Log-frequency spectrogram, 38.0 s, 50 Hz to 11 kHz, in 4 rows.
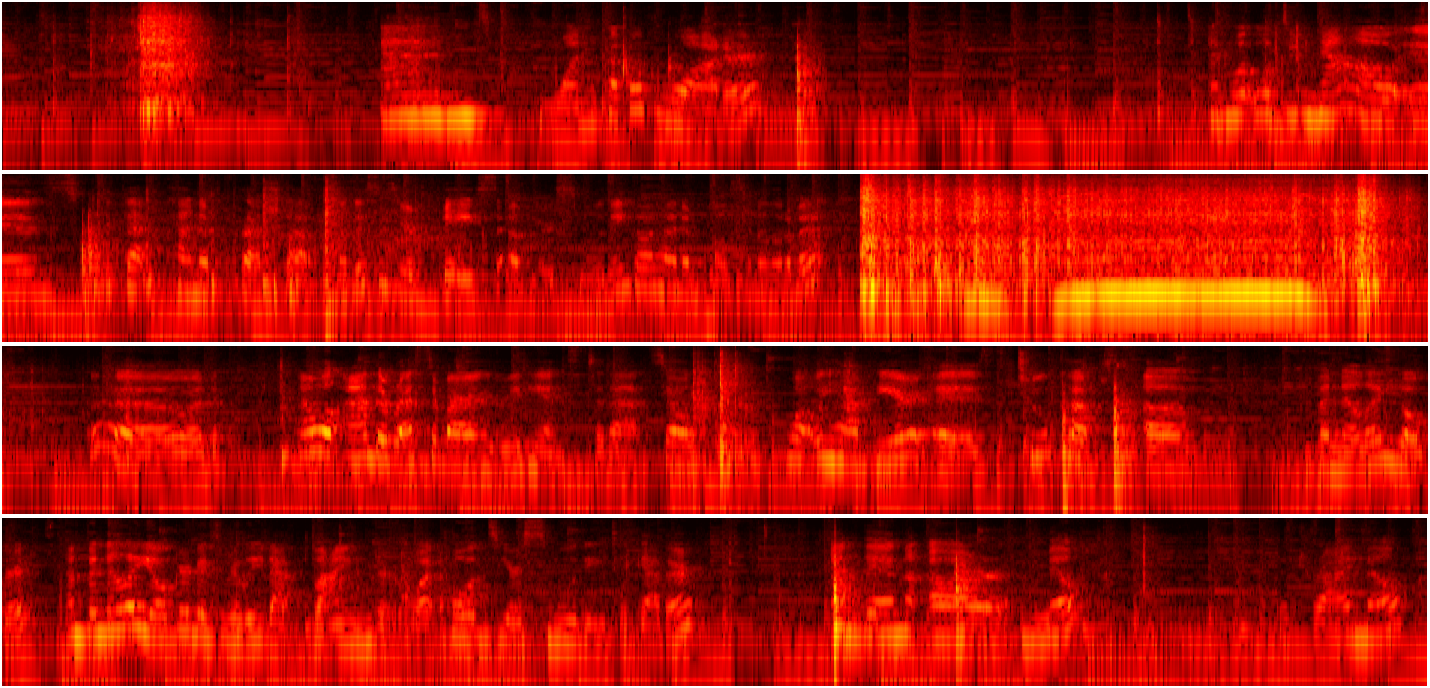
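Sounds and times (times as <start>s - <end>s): soft background music: 0.0s - 38.0s
ice cubes clattering into blender: 0.6s - 1.5s, 15.2s - 19.2s.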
